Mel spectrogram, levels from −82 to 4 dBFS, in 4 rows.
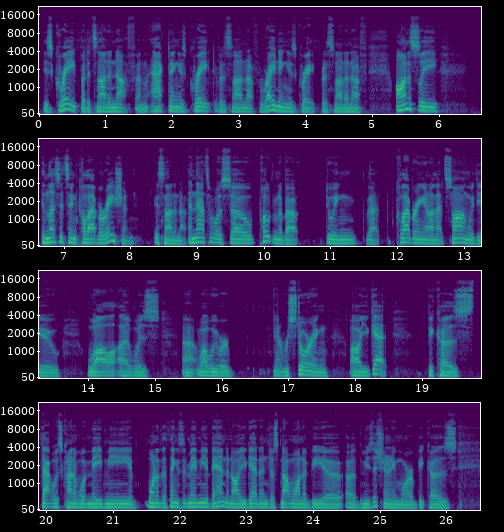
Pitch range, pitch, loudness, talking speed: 115-140 Hz, 125 Hz, -29 LUFS, 195 wpm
